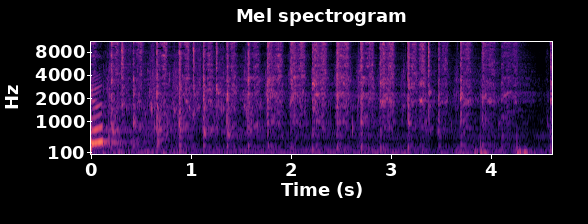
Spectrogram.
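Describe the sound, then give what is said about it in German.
A spoon briskly stirs aspic powder into hot water for a roast aspic, scraping and clinking against the sides of a bowl in a steady, rapid rhythm of bright, gritty strokes with no talking. “Das ist jetzt mit heißem Wasser Sülzenpulver angerührt.”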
